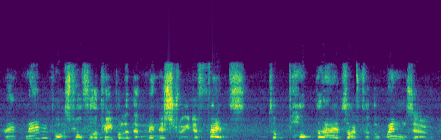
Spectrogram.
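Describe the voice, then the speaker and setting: A British man reads a scripted television news report. His voice sits high for a man and is strikingly bright and projected. Faint ambient noise runs behind him. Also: lively intonation, fast.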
